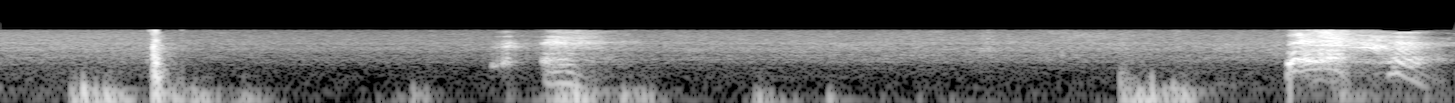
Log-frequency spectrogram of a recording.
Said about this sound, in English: Uh-oh, got to sneeze.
